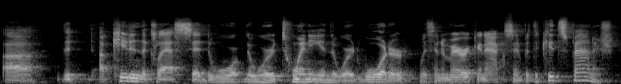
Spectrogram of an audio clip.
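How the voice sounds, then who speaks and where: A man's voice: on the low side, animated, fairly quick, fairly bright tone. A middle-aged man, an English teacher, telling a classroom story in a casual monologue, emphatic and opinionated. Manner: opinionated, emphatic, acts out quoted dialogue.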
